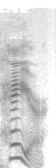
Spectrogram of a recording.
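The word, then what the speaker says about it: Haigha: His name is Heyer." – He pronounced it so to rhyme with mayor.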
